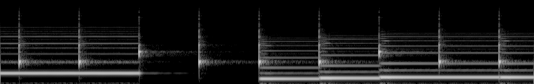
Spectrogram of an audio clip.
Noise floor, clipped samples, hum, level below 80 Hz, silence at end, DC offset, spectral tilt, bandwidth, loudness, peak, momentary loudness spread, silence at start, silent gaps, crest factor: -56 dBFS; under 0.1%; none; -62 dBFS; 0 s; under 0.1%; -4 dB/octave; 12.5 kHz; -21 LUFS; -2 dBFS; 8 LU; 0 s; none; 18 dB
